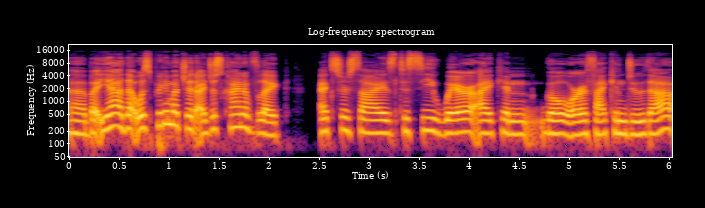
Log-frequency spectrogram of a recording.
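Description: In a Lebanese accent, a woman speaks with ordinary pitch variation, recorded very cleanly in a dry, close space with no echo and a silent background. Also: medium pitch for a woman, fairly quick pace. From Lebanon. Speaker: singer and musician. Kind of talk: interview.

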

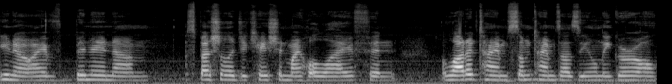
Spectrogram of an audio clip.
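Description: With a medium pitch, a woman speaks in a monotone, flat way. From New Mexico, Las Cruces. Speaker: podcast host. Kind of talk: casual monologue.

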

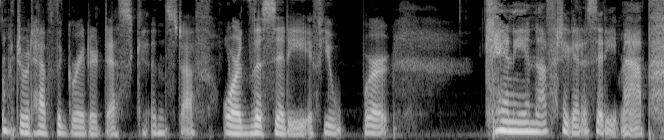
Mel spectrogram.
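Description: A woman with a very deep, low pitch and vocal fry, ordinary pitch variation and a moderate pace, in a very clean recording with a silent background. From US Mid-Atlantic, Baltimore. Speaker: games designer and podcaster. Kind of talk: casual chat. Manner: animated.

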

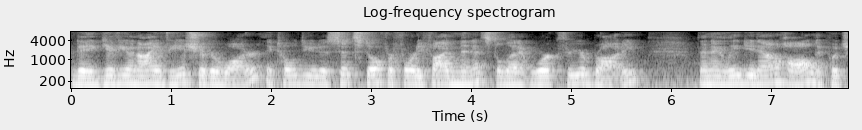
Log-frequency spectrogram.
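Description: The voice has a dark, mellow tone, somewhat breathy, moving at a moderate pace with fairly even intonation. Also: man. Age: 50s. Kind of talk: interview.

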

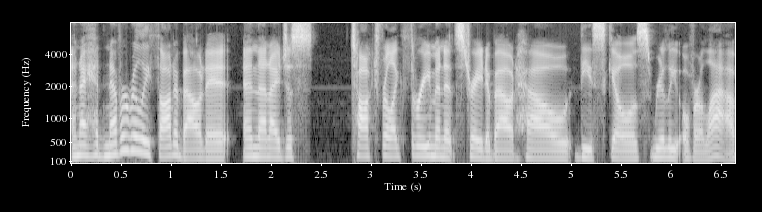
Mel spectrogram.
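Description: A woman at medium pitch and a fairly quick pace, with ordinary pitch variation, very even loudness and a dry, close sound with no echo. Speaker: voiceover artist. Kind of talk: casual chat. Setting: remote recording with home microphone.

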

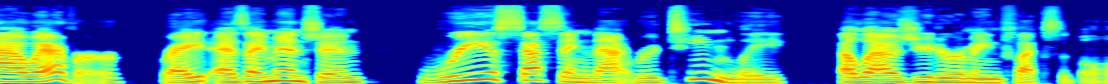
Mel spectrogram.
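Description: A woman with an American accent speaks in a plain, everyday voice at a medium pitch, with lively intonation and a moderate pace. Her loudness stays very even, and the sound is dry and close with no echo, a very clean recording over a silent background. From US, Northern Virginia. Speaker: business owner and CEO. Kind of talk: casual interview.

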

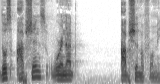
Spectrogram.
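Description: Captured in a very clean recording with a silent background, a man speaks very slowly at a medium pitch with lively intonation. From Florida, Haitian family. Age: young. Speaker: life coach. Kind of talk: interview. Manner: frequent French-English code-switching; halting, repeats words.

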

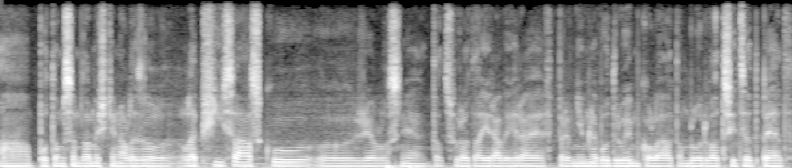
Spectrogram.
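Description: At a fairly slow pace, a man talks in a monotone, flat intonation at a medium pitch. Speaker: MMA podcast co-host. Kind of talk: casual chat.

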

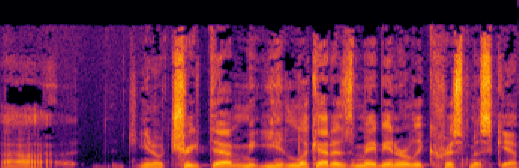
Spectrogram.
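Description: The recording has a dry, close sound with no echo and a quiet background, carrying a man's dark, mellow tone with ordinary pitch variation. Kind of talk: radio show hosting, conversational. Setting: radio studio. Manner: warm, measured, formal.

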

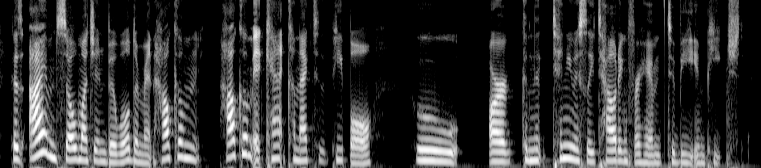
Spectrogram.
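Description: In a dry, close recording with no echo, a woman with an unremarkable speaking voice talks at a medium pitch, using lively intonation and big swings in loudness. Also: moderate pace. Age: 20s. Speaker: conservative podcast host. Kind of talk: casual chat.

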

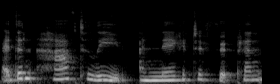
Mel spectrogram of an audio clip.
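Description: With a Scottish accent, a woman talks at a moderate pace in a medium pitch, her dark, mellow tone somewhat breathy and her pitch varying in an ordinary way. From Scotland. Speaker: community member. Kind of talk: testimony.

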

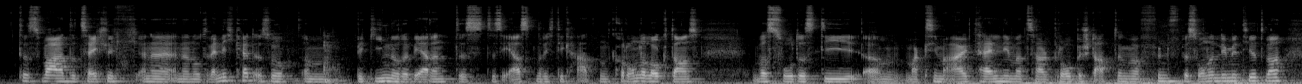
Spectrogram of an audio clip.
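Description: In a room with audible echo, a man speaks at a moderate pace and medium pitch with monotone, flat intonation. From Vienna, Austria. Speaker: funeral company co-founder. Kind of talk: interview. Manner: halting, repeats words.

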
